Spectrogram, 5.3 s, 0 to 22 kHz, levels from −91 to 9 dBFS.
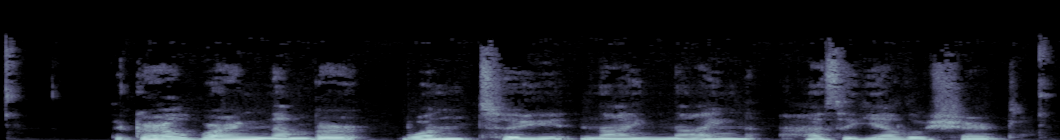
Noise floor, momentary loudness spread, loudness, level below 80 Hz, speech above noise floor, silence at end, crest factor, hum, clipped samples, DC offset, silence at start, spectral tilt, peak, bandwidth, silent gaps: -61 dBFS; 10 LU; -19 LUFS; -60 dBFS; 43 dB; 0.3 s; 16 dB; none; under 0.1%; under 0.1%; 0.05 s; -7.5 dB/octave; -2 dBFS; 15 kHz; none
